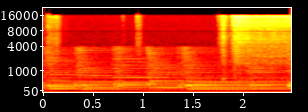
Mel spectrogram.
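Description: Music: an acoustic guitar strumming chords, about two strums a second, with a sharp loud hit near the end as the song picks up.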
